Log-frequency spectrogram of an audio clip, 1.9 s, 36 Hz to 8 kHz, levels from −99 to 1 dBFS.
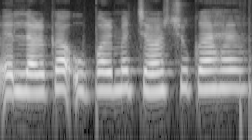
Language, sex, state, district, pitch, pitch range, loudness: Hindi, female, Chhattisgarh, Sukma, 260 Hz, 240-265 Hz, -18 LUFS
